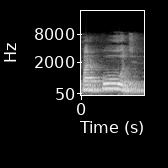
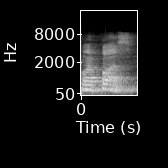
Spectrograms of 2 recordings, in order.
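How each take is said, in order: First: The second syllable sounds like 'pose'. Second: The second syllable sounds like 'pus'. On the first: The speaker calls it wrong. "लोग परपोज पढ़ देते" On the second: The speaker calls it right. "परपोज नहीं, पर्पस"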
